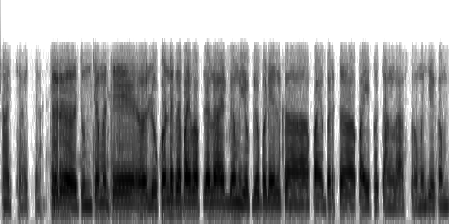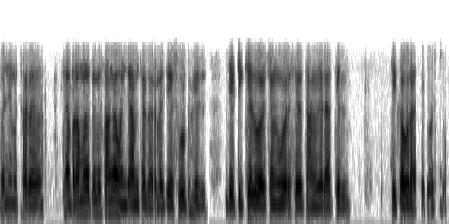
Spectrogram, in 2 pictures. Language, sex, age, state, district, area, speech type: Marathi, male, 18-30, Maharashtra, Thane, urban, conversation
